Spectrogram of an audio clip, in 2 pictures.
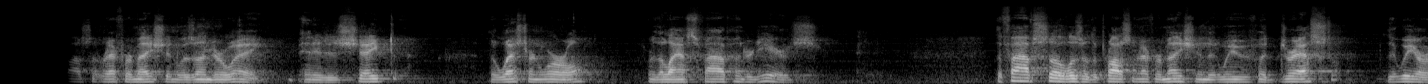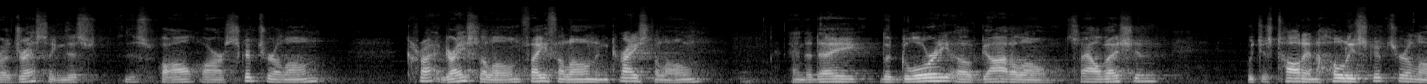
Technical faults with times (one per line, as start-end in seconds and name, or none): none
